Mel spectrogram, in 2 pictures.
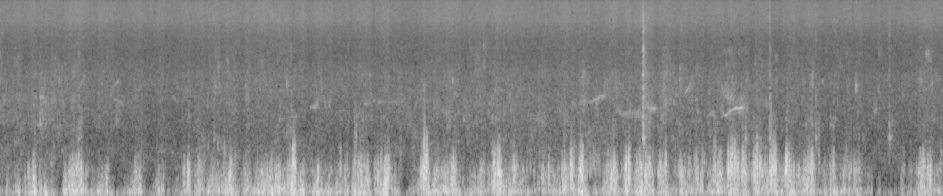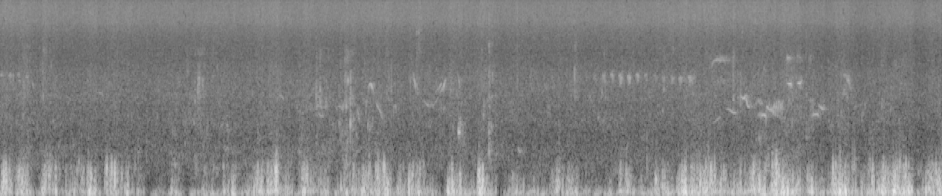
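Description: Water laps gently against a jetty.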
